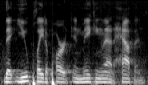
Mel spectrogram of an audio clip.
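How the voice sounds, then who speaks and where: A man speaks in a somewhat breathy voice. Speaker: multiple sclerosis patient and advocate, speaking at a luncheon.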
